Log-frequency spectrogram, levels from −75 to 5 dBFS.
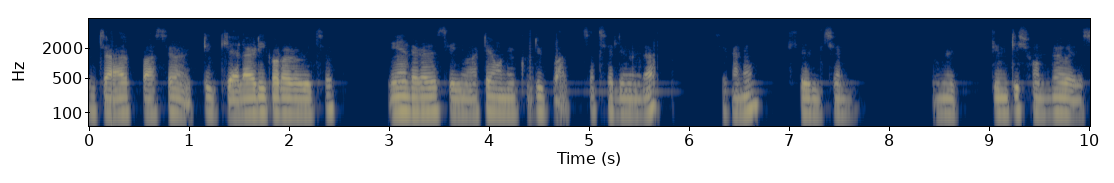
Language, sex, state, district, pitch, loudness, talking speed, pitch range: Bengali, male, West Bengal, Jalpaiguri, 100 Hz, -29 LUFS, 145 wpm, 95-110 Hz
